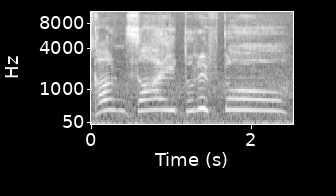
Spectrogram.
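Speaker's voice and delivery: very high, drawn-out hype call; hyped shout. Real, not acted. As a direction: stretch every syllable like an announcer. Hyped call of a drift move.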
